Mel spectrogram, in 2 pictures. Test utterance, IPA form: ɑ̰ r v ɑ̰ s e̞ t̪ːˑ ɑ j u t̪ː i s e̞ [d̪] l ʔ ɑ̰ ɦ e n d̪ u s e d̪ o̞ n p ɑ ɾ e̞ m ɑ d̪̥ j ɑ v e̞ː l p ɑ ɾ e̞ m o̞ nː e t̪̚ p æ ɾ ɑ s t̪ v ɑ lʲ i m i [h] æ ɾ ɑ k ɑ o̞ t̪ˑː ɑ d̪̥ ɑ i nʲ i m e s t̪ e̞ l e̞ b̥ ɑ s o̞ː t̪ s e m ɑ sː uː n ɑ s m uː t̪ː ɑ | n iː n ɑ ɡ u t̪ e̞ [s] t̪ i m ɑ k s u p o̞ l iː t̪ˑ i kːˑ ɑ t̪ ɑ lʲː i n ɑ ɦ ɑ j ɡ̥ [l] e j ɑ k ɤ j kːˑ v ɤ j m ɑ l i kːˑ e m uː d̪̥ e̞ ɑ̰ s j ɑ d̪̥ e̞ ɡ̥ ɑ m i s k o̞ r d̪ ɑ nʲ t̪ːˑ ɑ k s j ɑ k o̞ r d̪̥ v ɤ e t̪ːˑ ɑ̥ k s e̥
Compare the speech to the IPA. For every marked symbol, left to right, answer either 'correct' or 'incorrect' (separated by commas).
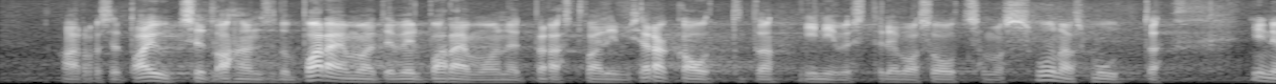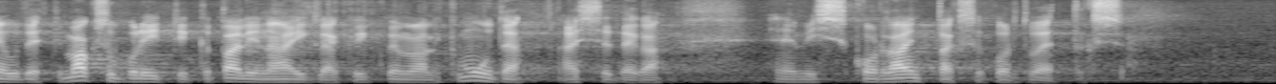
correct, incorrect, incorrect, correct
